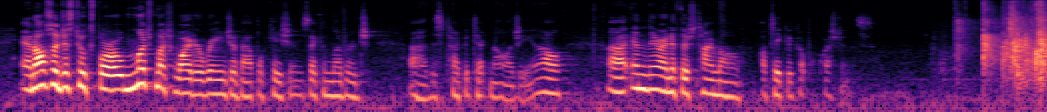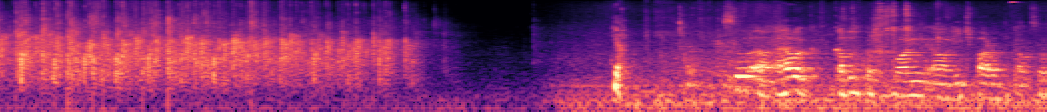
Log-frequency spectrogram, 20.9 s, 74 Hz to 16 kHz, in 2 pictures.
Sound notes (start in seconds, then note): 9.5 applause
